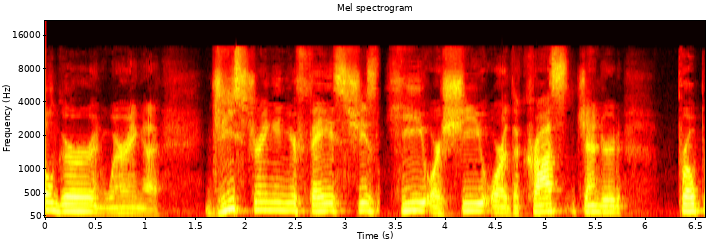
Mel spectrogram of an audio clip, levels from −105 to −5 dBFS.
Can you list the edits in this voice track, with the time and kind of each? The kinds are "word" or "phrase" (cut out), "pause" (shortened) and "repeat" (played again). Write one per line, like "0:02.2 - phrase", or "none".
0:03.3 - word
